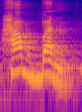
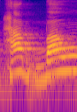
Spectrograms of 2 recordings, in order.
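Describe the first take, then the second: First: The word ends with a plain n sound. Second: The ending merges into a held nasal w. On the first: The speaker calls it wrong. "cara membacanya bukan habban" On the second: The speaker calls it right. "dibaca habbau wa nabata"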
